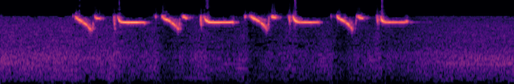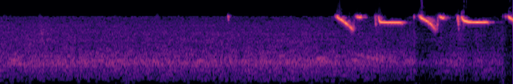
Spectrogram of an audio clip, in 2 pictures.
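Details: Training song of a cinereous tit, meant to set other birds singing. About six rapid, high, V-shaped whistled notes, a quiet gap of soft hiss, then a second run of four similar ringing notes.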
